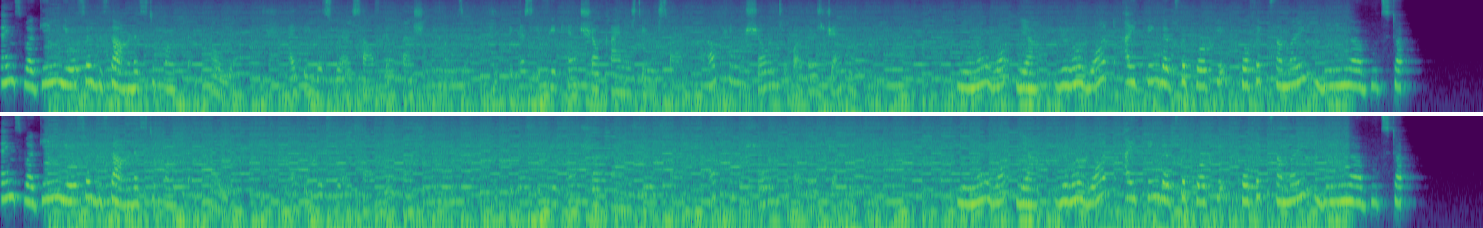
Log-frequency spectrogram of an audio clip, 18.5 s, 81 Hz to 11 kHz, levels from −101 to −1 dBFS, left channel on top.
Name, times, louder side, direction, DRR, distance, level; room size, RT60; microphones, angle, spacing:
voice 1, 0.0-2.2 6.1-6.3 12.0-17.5, equal, 5° right, 9 dB, 0.6 m, -28 dB
sound 1, 0.5-16.9, right 3 dB, 85° right, 1.3 m, -31 dB
voice 2, 2.6-10.9, left 3 dB, 40° left, 12 dB, 0.6 m, -38 dB
13.0 x 5.2 x 3.3 m, 0.35 s
head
